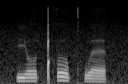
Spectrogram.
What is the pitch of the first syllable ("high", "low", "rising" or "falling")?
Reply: low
